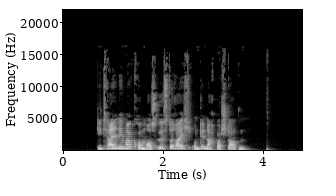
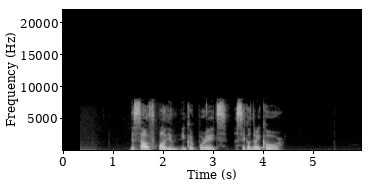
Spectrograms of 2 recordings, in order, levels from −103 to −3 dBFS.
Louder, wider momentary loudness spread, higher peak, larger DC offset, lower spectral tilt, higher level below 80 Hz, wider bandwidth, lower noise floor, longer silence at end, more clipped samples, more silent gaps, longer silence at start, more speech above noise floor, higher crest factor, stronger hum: first, -23 LUFS vs -30 LUFS; about the same, 10 LU vs 9 LU; first, -6 dBFS vs -10 dBFS; neither; about the same, -4.5 dB/octave vs -4.5 dB/octave; first, -60 dBFS vs -68 dBFS; first, 15 kHz vs 8.2 kHz; first, -89 dBFS vs -84 dBFS; second, 0.7 s vs 1.6 s; neither; neither; second, 0.7 s vs 1.35 s; first, 67 dB vs 54 dB; about the same, 18 dB vs 22 dB; neither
